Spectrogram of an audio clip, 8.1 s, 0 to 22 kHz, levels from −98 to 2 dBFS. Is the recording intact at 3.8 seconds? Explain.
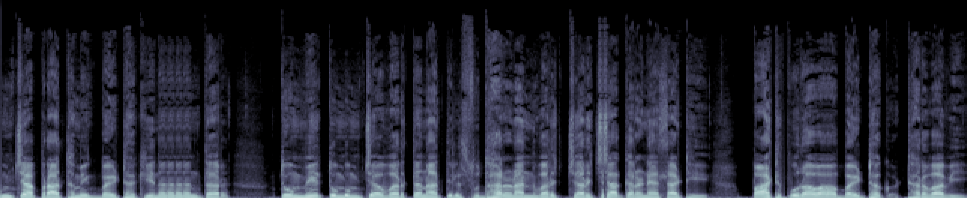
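Yes, the speech at 3.8 seconds is intact, with no dropout, click, distortion or other fault to be heard at that moment.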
